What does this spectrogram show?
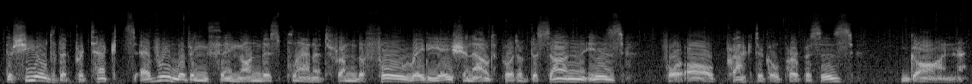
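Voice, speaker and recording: A man playing a grave, formal radio newscaster delivering a measured, scripted emergency broadcast in a radio drama. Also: low voice, very animated, exaggerated voice, rough recording. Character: grave male radio newscaster announcing planetary catastrophe. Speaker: broadcast announcer.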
